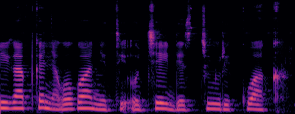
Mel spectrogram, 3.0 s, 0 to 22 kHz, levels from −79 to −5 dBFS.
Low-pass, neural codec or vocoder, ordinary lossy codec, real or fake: none; none; none; real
